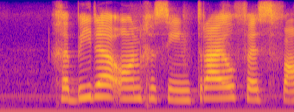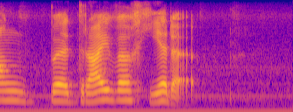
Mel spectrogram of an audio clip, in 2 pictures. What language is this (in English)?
Afrikaans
